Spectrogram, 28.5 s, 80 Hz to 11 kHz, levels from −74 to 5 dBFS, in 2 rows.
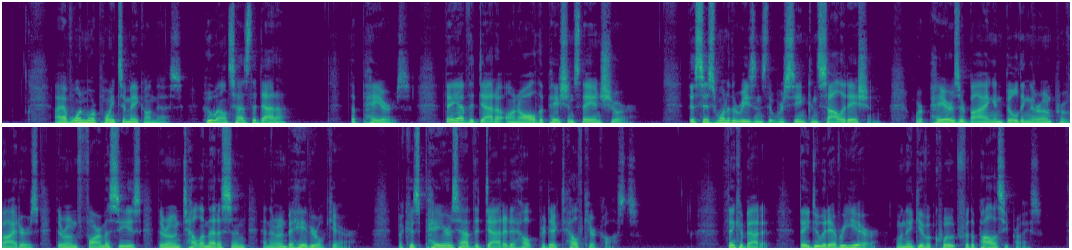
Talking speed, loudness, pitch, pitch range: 175 wpm, -19 LUFS, 125 Hz, 110-140 Hz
